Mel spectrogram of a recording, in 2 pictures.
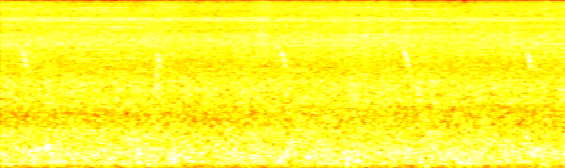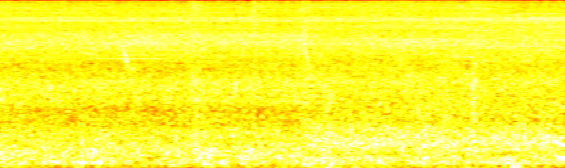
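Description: Steady rushing noise of a stream running, with faint short high chirps repeating about every second and a half.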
